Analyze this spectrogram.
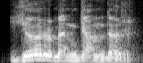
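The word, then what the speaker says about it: Jörmungandr: right in this case in this spelling it's pronounced German Gander okay let's see the last one in bhagavati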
